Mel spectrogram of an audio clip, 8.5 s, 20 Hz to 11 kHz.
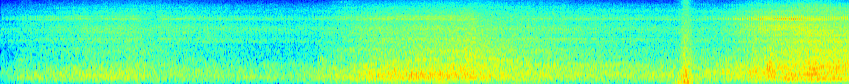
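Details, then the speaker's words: Mercedes S400 (W222) shaking, with warning lights and misfire counts on cylinder 5, sounding worse as it heats: revved about 1500 rpm with an uneven, stumbling beat; misfire. "열 받으니까 엔진 소리가 더 이상해졌어"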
